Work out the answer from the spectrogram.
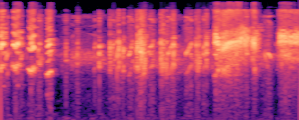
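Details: Swiftlet external sound recording: bursts of high, thin chirps and short twitters, several quick notes in the first half second, then a brighter rising trill after a brief pause, dense and overlapping.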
